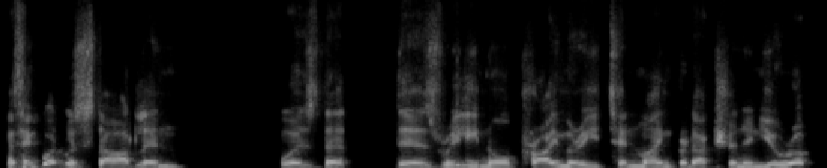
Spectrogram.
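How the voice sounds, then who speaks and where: A man in his fifties with a Welsh accent, speaking as an interview guest in a measured, explanatory way. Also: medium pitch, fairly even intonation, no echo. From South Wales. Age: 50s. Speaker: podcast guest, mining company chief executive and geologist. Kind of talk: conversational interview, recounting career.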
